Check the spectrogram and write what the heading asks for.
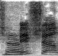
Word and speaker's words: Misha: It's Misha, like, I'm gonna miss ya.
